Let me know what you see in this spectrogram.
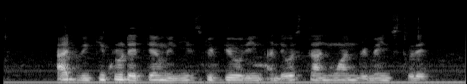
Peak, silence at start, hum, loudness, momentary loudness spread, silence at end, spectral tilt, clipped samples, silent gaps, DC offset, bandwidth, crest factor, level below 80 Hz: -4 dBFS; 0.05 s; none; -21 LUFS; 8 LU; 0 s; -9.5 dB/octave; under 0.1%; none; under 0.1%; 5.8 kHz; 16 dB; -38 dBFS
